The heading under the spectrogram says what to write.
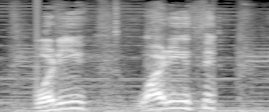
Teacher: we reduce do drop the t from what and connect the two words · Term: connected speech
